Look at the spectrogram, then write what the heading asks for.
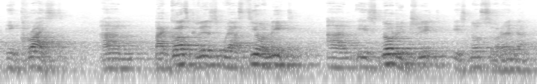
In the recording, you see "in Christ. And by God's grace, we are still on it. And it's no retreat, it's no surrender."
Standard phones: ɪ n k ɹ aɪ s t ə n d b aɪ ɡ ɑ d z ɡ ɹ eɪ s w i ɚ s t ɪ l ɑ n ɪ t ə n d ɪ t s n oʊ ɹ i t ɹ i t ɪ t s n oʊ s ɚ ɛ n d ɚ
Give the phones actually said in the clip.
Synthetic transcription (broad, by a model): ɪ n k ɹ aɪ s t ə n b aɪ ɡ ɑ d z ɡ ɹ eɪ s w i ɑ s t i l ɑ n ɪ t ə n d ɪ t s n oʊ ɹ i t ɹ i t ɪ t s n oʊ s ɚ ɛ n d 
